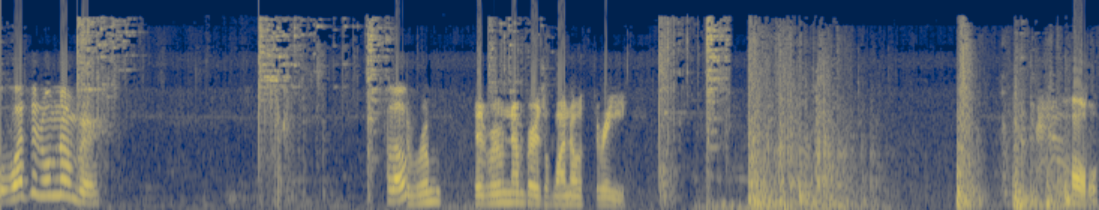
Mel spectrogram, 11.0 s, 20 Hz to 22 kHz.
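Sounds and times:
speech: 0.0 - 1.1, 3.9 - 6.4, 10.7 - 10.9
glass shattering: 0.7 - 1.6, 2.5 - 4.1, 4.8 - 5.6, 6.6 - 8.8
glass fragments tinkling: 0.7 - 4.1, 4.8 - 5.6, 6.6 - 7.4.

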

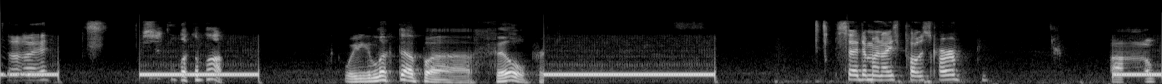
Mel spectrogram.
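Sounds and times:
phone ringing: 0.0 - 0.6, 1.4 - 2.6, 5.4 - 7.2, 11.2 - 11.6
speech: 0.9 - 1.1, 1.8 - 2.4, 3.4 - 5.6, 8.4 - 10.0.

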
